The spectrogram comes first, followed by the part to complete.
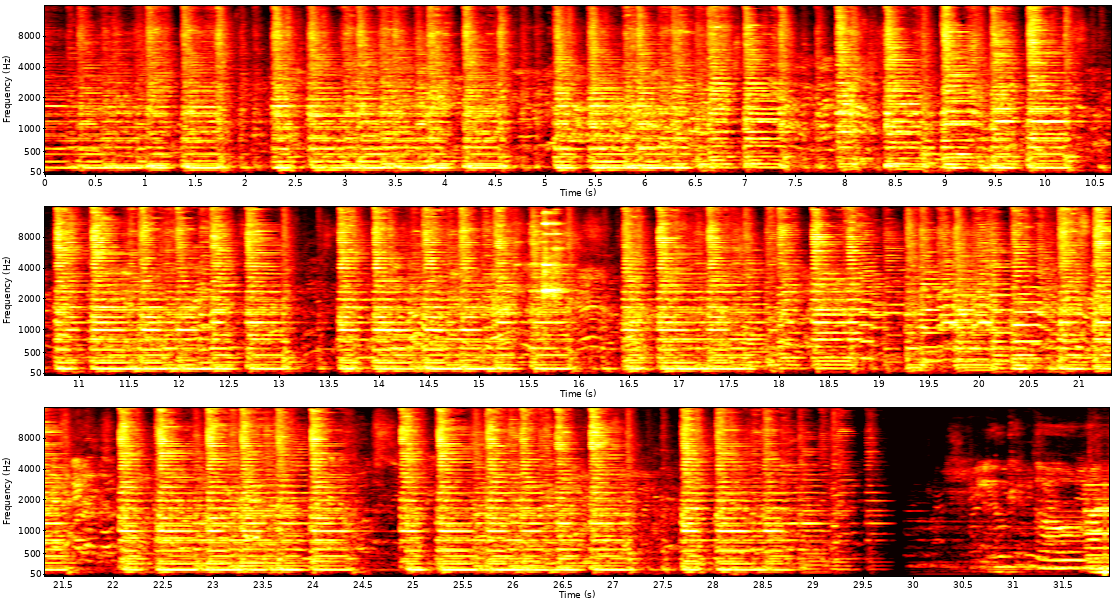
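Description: Two acoustic guitars played together live, a busy rhythmic mix of picking and strumming that runs on with only brief breaks.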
